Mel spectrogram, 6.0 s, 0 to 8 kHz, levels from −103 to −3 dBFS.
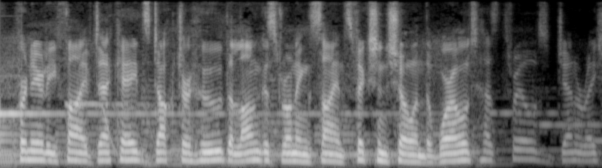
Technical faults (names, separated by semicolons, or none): zipper noise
